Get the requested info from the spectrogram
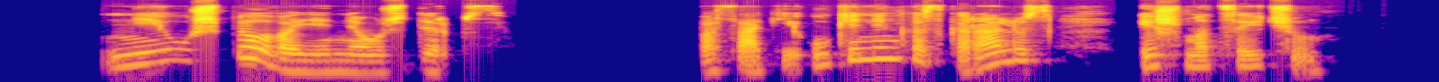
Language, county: Lithuanian, Marijampolė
